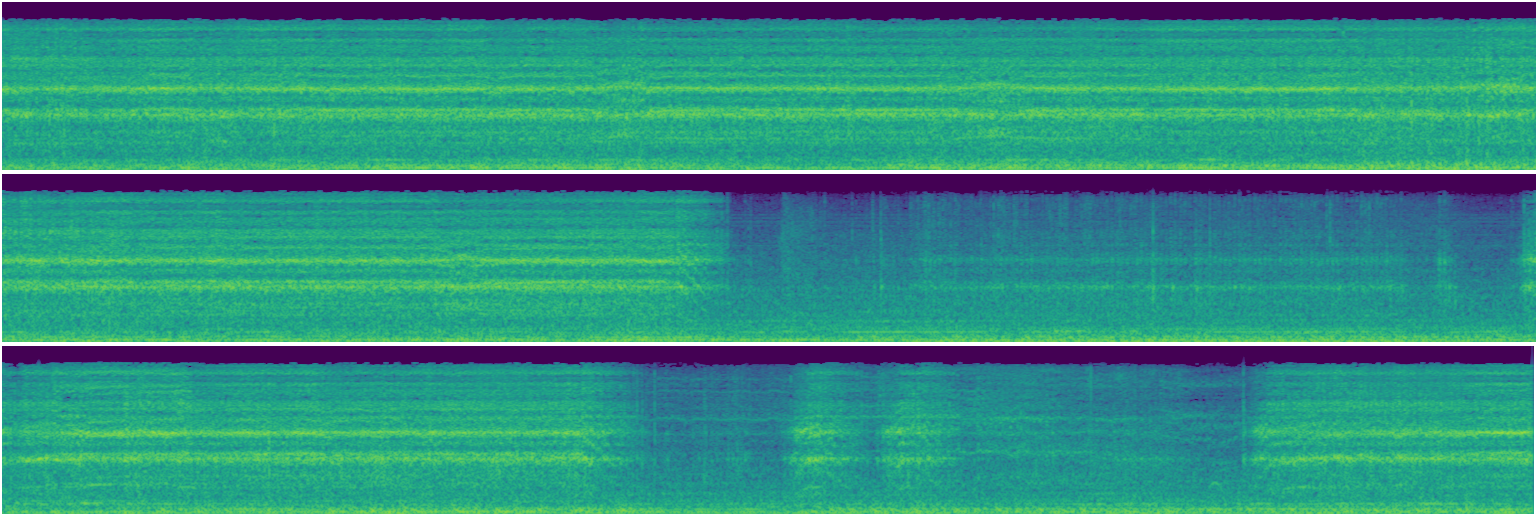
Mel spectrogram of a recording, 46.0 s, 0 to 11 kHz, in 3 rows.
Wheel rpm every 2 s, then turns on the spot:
160, 160, 160, 160, 160, 160, 160, 160, 160, 160, 160, 30, 10, 20, 20, 90, 160, 160, 50, 40, 10, 50, 160.
24-30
